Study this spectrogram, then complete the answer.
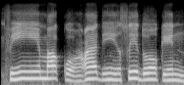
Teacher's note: قوف ساکن ہے، قوف پہ قلقلہ کریں گے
